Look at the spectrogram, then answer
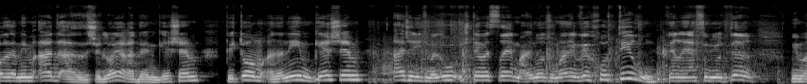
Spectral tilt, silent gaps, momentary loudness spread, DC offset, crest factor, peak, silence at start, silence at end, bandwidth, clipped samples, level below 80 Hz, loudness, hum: -4 dB/octave; none; 5 LU; under 0.1%; 14 dB; -8 dBFS; 0 s; 0 s; 17 kHz; under 0.1%; -62 dBFS; -22 LUFS; none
